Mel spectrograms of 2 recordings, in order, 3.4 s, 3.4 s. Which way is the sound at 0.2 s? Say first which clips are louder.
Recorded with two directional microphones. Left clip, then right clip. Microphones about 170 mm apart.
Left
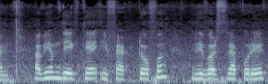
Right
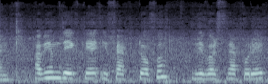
Left 2 dB; 80° left.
